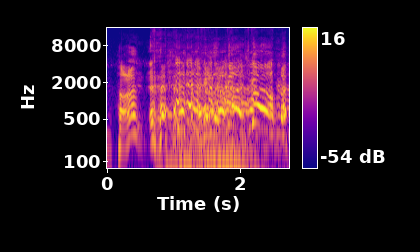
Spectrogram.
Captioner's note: group laughs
